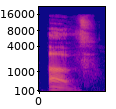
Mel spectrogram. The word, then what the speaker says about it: have: When have comes after a word ending in a vowel sound, we pronounce it as the sound v.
